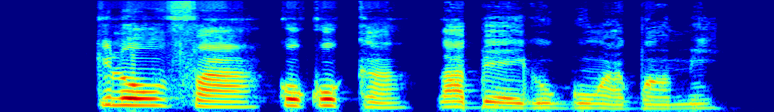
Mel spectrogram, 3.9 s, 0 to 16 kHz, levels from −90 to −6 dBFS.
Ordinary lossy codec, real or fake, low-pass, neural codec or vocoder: Opus, 32 kbps; real; 14.4 kHz; none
